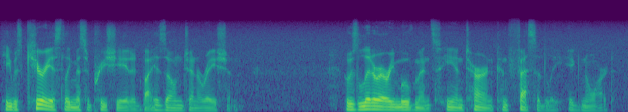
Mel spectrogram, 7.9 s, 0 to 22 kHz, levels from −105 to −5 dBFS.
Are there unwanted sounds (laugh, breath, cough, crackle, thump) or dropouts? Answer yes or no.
no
